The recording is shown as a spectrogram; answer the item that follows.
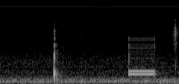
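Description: Telephone line tones as a call is cut off: a short beep, then a steady dual-pitched tone lasting about a quarter second, and a brief final blip, all over a low background hum.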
